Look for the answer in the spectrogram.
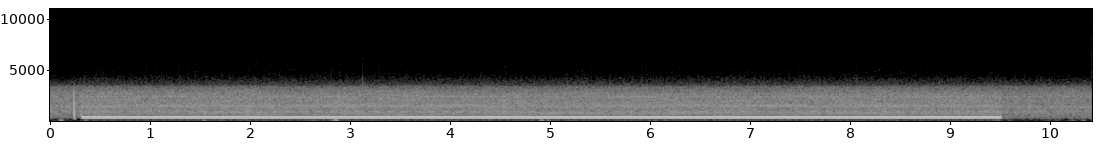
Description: Dial tone (North America), 350 + 440 Hz.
